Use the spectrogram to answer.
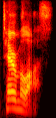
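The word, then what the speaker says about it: Tera Melos: pedals like this band uh tara milos yeah tara milos yes that's how you pronounce it it's a weird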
